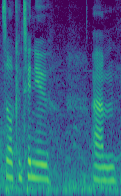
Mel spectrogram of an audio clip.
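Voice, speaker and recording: A British woman narrates a travel vlog outdoors in a casual, rambling way. She is chatty and slightly hesitant, with clear city noise around her. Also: fairly low pitch, fairly even intonation, slow. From Britain. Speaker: travel vlogger. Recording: noisy outdoor city recording.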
